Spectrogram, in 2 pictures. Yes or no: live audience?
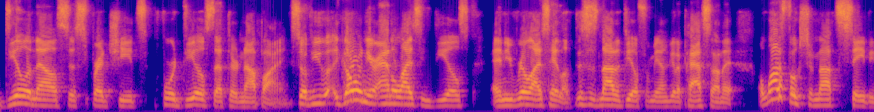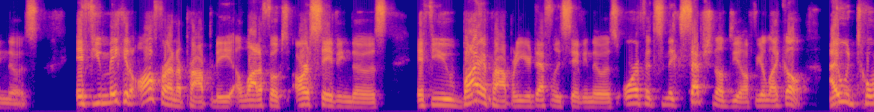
no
